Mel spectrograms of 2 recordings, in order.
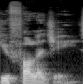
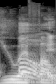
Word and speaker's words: ufology: Ufology, it says it's ufology, so it's not UFOology.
